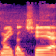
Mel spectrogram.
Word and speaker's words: Mike Alche: My name is Mike Alche.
